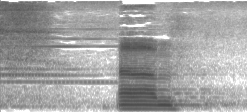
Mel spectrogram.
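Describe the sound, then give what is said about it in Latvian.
A parliamentary voting bell, rung before deputies vote on a bill, sounds once, a loud, steady electronic tone lasting about half a second, then cut off. A fainter ringing tone fades out just before it. “Iebildumu nav, lūdzu zvanu.”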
